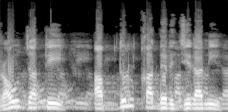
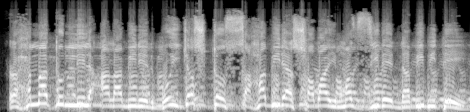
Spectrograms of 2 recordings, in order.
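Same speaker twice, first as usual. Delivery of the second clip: raised, ringing sermon delivery; preaching; 7 semitones higher, 4 dB louder than usual. Acted. Preacher telling of the companions in mourning, raised preaching voice. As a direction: lift the voice high to proclaim it.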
